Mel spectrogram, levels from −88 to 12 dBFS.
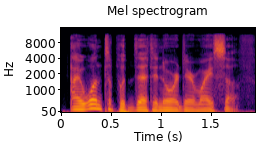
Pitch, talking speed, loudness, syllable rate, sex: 105 Hz, 245 wpm, -18 LUFS, 5.7 syllables/s, male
